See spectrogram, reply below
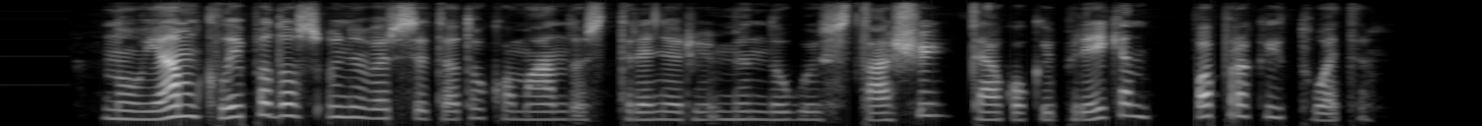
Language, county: Lithuanian, Panevėžys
